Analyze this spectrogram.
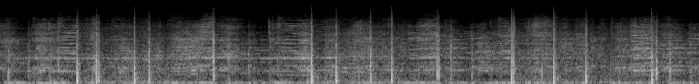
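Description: Aerial firework shells bursting in quick succession, about three sharp bangs a second with a low rumble beneath, over music playing.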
